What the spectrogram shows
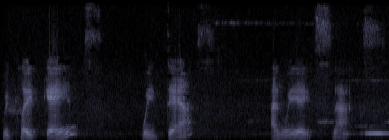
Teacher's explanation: you rise on all of them until the last one and then you fall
